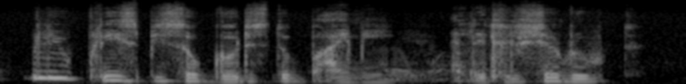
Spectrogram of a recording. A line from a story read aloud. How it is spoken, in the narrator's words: Kepi is saying again in that small, unctuous voice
